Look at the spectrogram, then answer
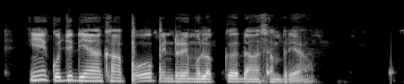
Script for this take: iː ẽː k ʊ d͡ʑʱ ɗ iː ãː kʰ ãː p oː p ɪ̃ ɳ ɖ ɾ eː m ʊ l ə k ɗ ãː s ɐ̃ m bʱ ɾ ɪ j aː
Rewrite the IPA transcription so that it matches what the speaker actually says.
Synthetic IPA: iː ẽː k ʊ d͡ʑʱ ɗ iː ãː kʰ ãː p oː p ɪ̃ ɳ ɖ ɾ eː m ʊ l ə k ɗ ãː s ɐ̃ m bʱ ɾ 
